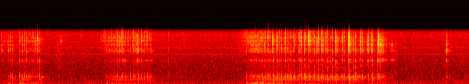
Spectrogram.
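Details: A Saint Bernard sleeping on the stairs gives loud, rough, rattling snores with each breath, the longest lasting about three seconds. Harmless dog snoring.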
